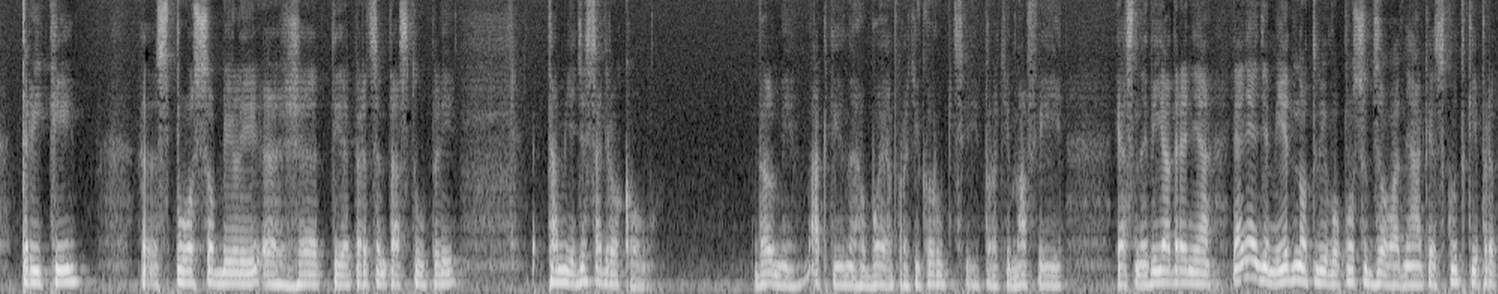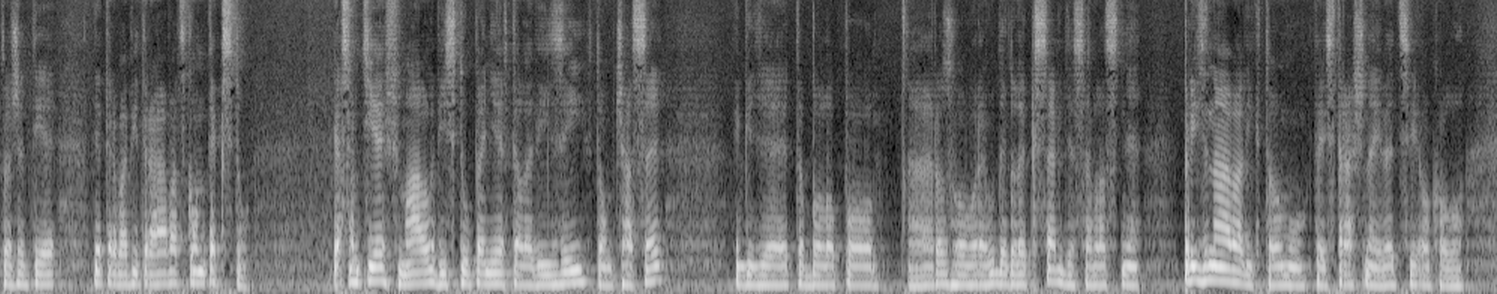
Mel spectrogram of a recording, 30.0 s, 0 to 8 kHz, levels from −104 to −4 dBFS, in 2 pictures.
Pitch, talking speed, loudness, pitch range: 105 Hz, 115 wpm, -23 LUFS, 100-115 Hz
